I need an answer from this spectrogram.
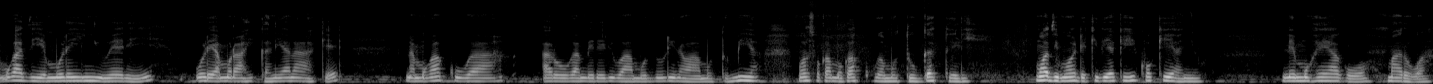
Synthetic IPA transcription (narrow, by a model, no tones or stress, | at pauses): moɣaðiemoɾeiɲuɛɾe | oɾeamoɾahikanianakɛ | namoɣakuːɣaː | ɾoɣameɾeɾiwamoðuɾinawamotomiamoɣasɔkamoɣakuɣamotuːɡateɾi | mwaðimwadekiðiakehikɔkeaɲu | nemoɦɛaɣɔmaɾoa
